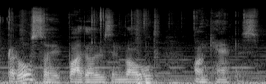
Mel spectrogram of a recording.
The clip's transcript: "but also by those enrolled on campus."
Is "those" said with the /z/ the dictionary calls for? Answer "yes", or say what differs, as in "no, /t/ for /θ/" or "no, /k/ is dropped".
yes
